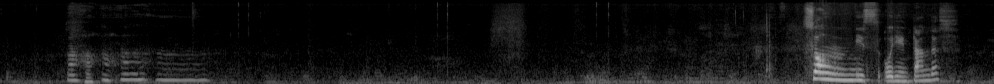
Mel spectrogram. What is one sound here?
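A woman speaks into a microphone.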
